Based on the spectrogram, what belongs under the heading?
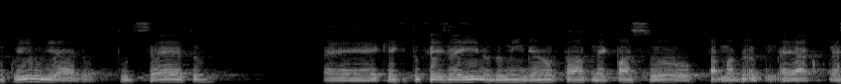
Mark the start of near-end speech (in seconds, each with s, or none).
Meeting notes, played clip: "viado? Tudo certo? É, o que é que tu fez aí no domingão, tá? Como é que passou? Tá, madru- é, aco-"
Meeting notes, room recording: none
